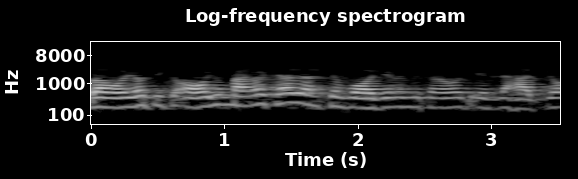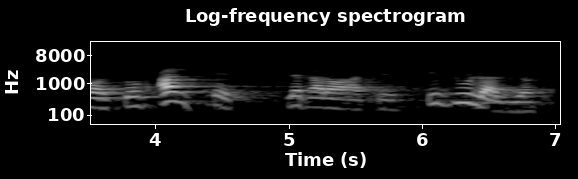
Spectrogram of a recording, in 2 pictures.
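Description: A man teaching a seminary jurisprudence lesson, reciting Arabic texts slowly and deliberately, then explaining them in plain everyday speech. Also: high voice. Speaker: religious teacher. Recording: tinny phone-like recording with faint hiss.

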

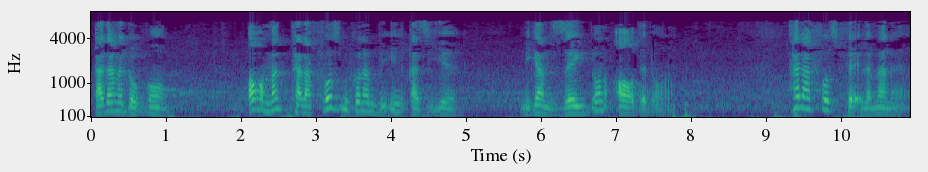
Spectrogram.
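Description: Gravelly man lecturing in class. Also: on the high side, very animated, a little hiss or hum. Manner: asks questions and answers them himself. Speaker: teacher. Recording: dull lo-fi lecture recording.

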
